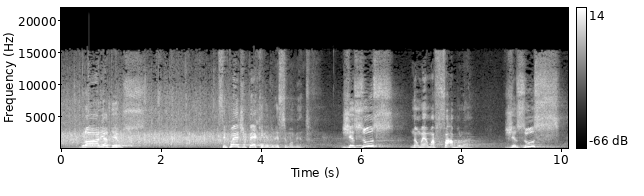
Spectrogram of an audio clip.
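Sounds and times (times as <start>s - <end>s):
audience applause: 0.0s - 4.8s
speech: 0.4s - 1.4s, 3.2s - 5.0s, 5.6s - 8.3s, 8.9s - 9.8s.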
